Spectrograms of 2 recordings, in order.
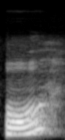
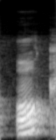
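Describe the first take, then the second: First: 'o' with no final k; flowing 'o'. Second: 'ok' with the final k sounded; full 'ok'. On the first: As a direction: drop the k, just an open 'o'. ('o' tanpa bunyi k) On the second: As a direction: say 'ok' with a closing k. ('ok' dengan bunyi k di akhir) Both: Shown as a demonstration. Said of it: "bilangnya o daripada ok".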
